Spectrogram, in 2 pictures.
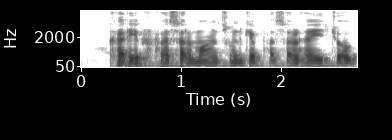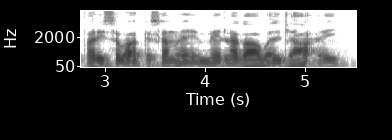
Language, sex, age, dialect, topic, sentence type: Magahi, male, 25-30, Western, agriculture, statement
